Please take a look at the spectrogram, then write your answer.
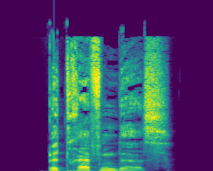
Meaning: strong/mixed nominative/accusative neuter singular of betreffend
- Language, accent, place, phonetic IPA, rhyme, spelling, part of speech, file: German, Germany, Berlin, [bəˈtʁɛfn̩dəs], -ɛfn̩dəs, betreffendes, adjective, De-betreffendes.ogg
